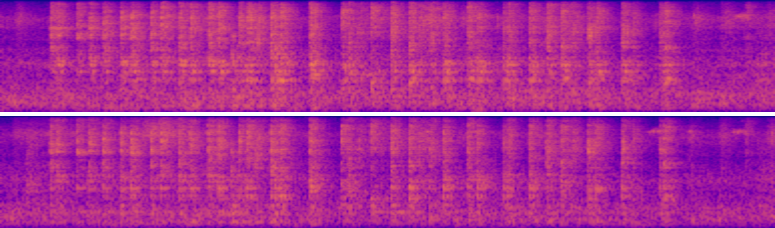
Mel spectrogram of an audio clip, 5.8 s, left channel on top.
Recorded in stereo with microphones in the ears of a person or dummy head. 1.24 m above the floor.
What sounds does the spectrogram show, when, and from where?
0.4 s tapping: 35° right (ahead or behind), 1.7 m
